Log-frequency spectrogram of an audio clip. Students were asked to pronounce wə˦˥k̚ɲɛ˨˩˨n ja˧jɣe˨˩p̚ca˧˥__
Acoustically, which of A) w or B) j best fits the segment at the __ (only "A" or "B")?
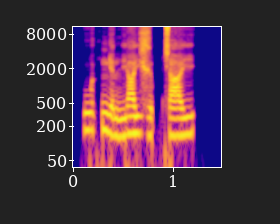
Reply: B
